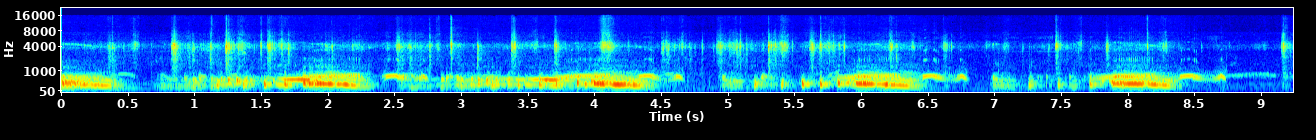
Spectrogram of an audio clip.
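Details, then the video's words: Competition pigeons, male and female, kept for luring young birds. Low bubbling coos come roughly every two seconds, each rolling phrase ending in short rising notes, over faint clicks. "Suara Bekuran Burung Merpati Lomba Hutan Dara"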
